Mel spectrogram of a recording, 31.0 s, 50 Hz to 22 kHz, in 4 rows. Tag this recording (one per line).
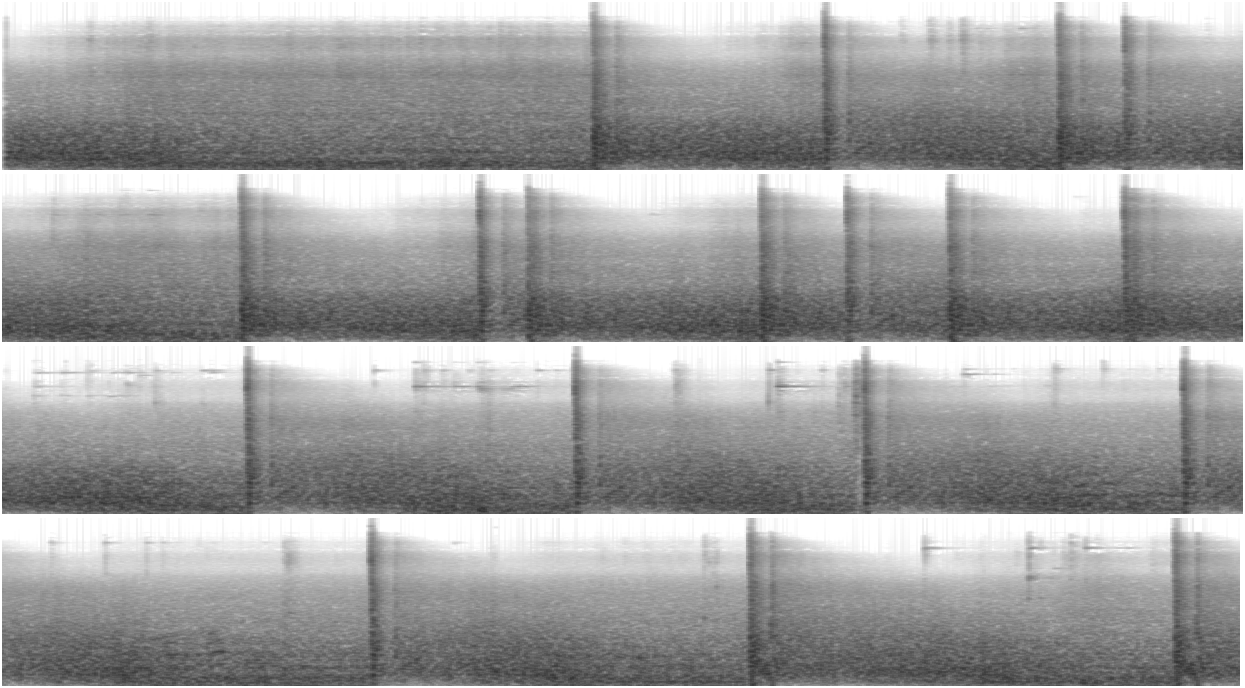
22
9
caliber
indoor
millimeter
range
shots
twenty-two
